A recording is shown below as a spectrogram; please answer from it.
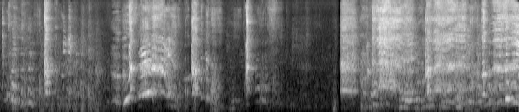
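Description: A Boston Terrier barks and yelps excitedly in rough bursts, reacting to someone at the door.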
